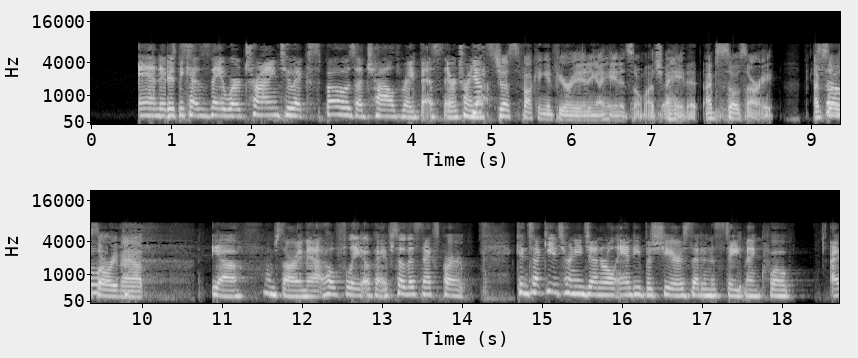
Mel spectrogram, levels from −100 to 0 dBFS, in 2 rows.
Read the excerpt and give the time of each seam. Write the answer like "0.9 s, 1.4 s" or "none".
4.9 s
